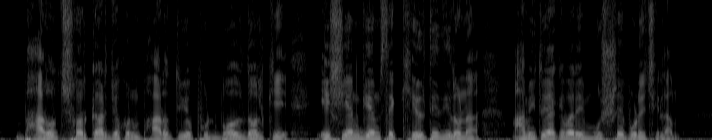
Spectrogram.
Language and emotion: Bengali, sad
